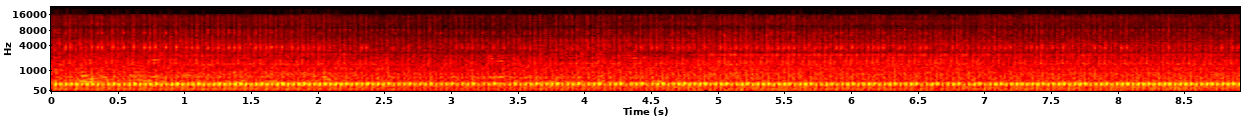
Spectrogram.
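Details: Citroen C3 HDi diesel at idle: loud steady droning tone with a fast regular chatter, about three per second, from a worn auxiliary/serpentine belt tensioner; tensioner to be replaced along with the belt.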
